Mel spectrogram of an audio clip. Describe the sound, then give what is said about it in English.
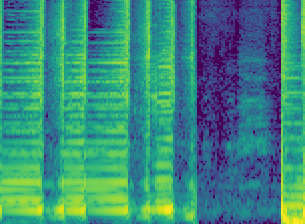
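Loud chickens squawking in a rapid series of harsh, raspy calls for about two seconds, a brief quiet pause, then another burst of squawking starting up. “as soon as I got everything ready, they started squawking”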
